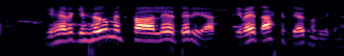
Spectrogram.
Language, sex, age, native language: Icelandic, male, 30-39, Icelandic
